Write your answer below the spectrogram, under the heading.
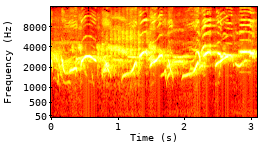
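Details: Hwamei, a bright golden, big-tailed bird flicking its wings during a singing contest, gives sweet slurred whistles that rise and fall in smooth loops, in short phrases with small gaps between.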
